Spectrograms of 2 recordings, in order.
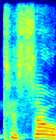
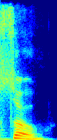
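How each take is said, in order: First: The name is said with two syllables. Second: The name is said with one syllable. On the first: The speaker calls it wrong. "I always say Tasso, but I know that's not how you pronounce it" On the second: The speaker calls it right. "It's probably like so"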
